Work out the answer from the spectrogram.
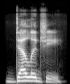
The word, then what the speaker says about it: delegate: But as a noun, meaning a representative sent to a meeting or conference, the stress moves to the front and that final vowel softens into an it sound. Delegee.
